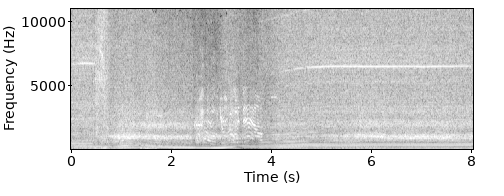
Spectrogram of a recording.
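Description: Tyres screech through sharp corners.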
